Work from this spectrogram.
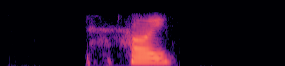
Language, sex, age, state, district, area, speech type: Santali, female, 18-30, West Bengal, Bankura, rural, conversation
